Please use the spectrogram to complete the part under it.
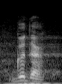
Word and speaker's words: Godin: Godin. G-O-D-I-N. Mais prononcé en anglais, Godin.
